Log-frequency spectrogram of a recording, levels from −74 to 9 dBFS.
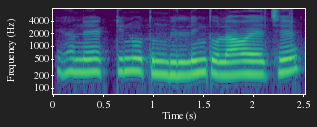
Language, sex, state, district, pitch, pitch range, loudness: Bengali, female, Tripura, West Tripura, 240 Hz, 220-250 Hz, -14 LUFS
